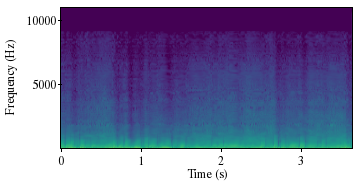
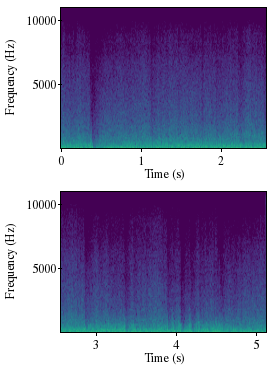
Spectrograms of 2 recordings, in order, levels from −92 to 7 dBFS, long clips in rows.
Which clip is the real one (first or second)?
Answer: second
